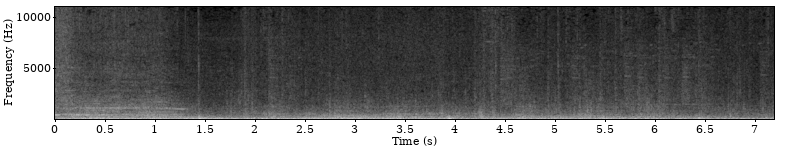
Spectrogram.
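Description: A deep rumbling roar fills a large echoing space.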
